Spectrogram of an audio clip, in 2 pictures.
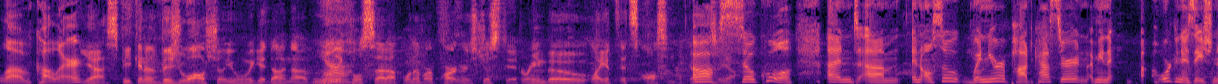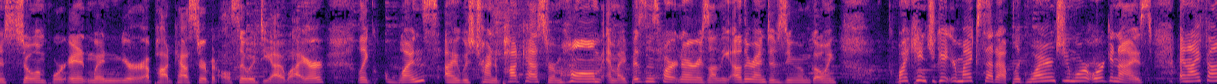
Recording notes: LIVE from HAVEN 2022. The Wall Control booth at HAVEN 2022.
